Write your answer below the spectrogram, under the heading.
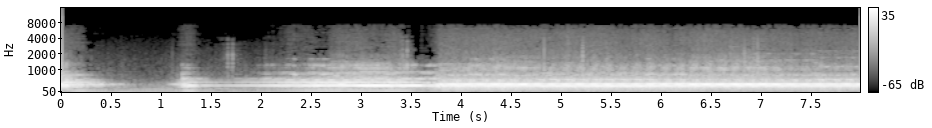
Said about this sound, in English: See that car driving along the road over there? It's my getaway. When it reaches that pole, I break for it.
